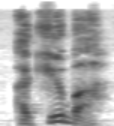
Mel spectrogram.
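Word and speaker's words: Aqaba: this one here, like, how would you pronounce that name there? Alia? Ayla? Alila? No, it's pronounced Aquaba. Aquaba. That's pronounced Aquaba, I think, is the pronunciation of that.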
